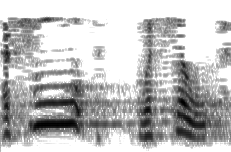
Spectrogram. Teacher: السوء السين مضمومة والواو ساكنة، فكان هو مد، فقمنا بمده أربع حركات أو خمس حركات أو ست حركات إن وقفنا عليها، وكنا نقرأ بالتوسط. · Term: حرف المد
